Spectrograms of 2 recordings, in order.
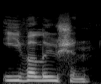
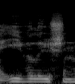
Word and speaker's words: evolution: The next one, evolution. Evolution, yeah. Yeah, evolution, yeah. Why E though? Evolution. Evolution. We don't know.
